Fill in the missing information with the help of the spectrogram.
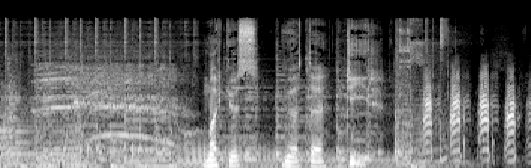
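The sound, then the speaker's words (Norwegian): A short radio jingle for a segment about meeting animals, broadcast from Sandnessjøen, with music, a horse whinnying and ducks quacking in quick rhythmic bursts toward the end, with a voice speaking over it. “Skal vi rulle jingle nå, eller var det nok av det i stad?”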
